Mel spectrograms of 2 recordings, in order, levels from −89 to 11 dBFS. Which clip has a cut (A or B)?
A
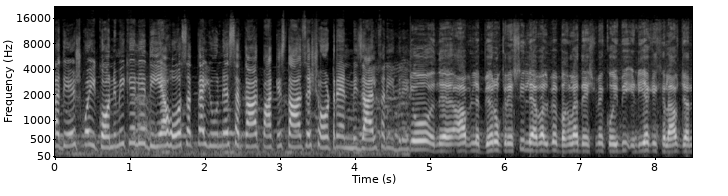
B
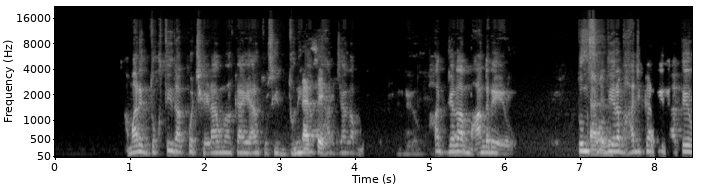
A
